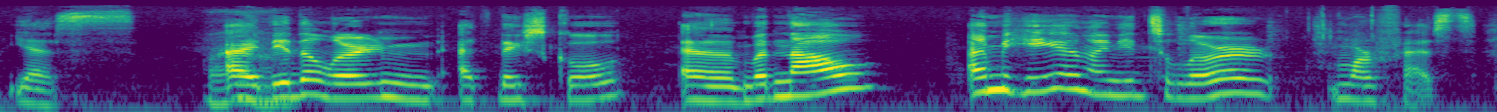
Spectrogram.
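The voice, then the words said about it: Strong Brazilian Portuguese accent. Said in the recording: “I'm from Brazil ... I started to learn English 4 months ago. That's why my accent is so strong.”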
